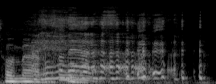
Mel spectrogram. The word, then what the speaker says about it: Clematis: And it's this beautiful restaurant called Palm Sugar in West Palm Beach on, I can never say it right, Clematis? Clematis.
